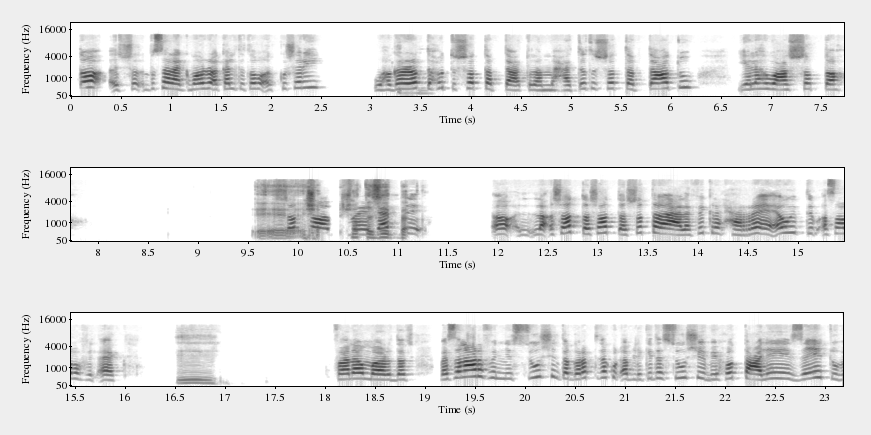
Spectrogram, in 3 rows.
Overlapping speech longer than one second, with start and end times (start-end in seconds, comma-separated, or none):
9.7-11.3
